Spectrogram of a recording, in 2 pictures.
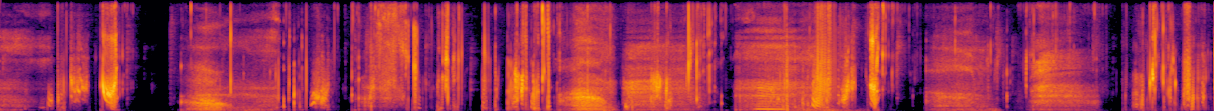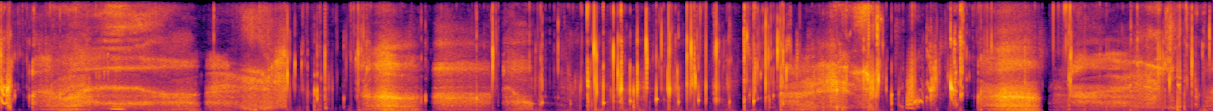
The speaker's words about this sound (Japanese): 水音が強くなる。耳を舐められるのも、その音も気持ちいい。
